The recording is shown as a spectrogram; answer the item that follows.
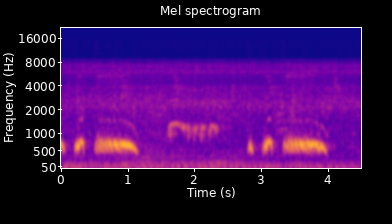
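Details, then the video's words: Spotted dove calling steadily, mixed with local zebra dove sound for luring. Two short-short-long coo phrases are given about three seconds apart, with a higher, quick, stuttered cooing run between them. "tekukur gacor di iringi suara perkutut lokal gacor untuk pancingan"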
